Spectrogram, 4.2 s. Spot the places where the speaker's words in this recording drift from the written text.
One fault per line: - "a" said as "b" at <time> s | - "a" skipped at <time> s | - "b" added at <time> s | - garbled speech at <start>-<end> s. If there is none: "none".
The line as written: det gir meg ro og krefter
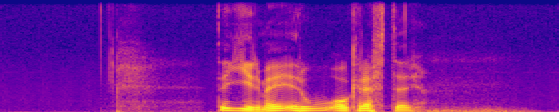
none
